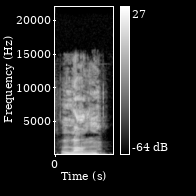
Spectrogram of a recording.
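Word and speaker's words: rlung: intermediate State momentarily Dawns text lung pronounced lung vital err or vital force or psychic Force text S gon pronounced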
